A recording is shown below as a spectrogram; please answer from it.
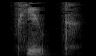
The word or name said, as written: puke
